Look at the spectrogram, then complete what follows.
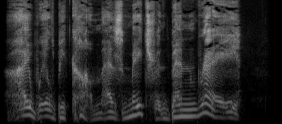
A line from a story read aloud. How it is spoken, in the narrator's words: she whispered in disgust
